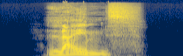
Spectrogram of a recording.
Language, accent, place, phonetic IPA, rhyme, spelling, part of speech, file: German, Germany, Berlin, [laɪ̯ms], -aɪ̯ms, Leims, noun, De-Leims.ogg
- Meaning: genitive singular of Leim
